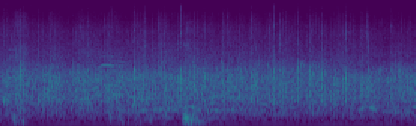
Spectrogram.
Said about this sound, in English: Somebody say praise the Lord. Clap your hands and bless his name.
